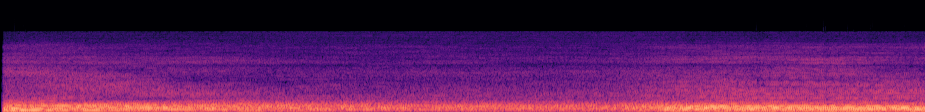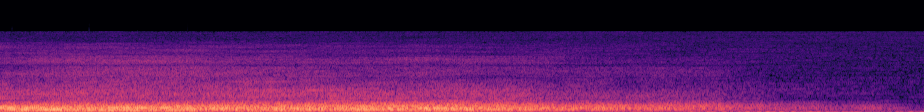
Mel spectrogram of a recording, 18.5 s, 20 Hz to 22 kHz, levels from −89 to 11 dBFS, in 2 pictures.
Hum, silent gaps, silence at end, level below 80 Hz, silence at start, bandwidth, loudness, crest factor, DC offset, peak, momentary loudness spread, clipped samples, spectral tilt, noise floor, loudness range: none; none; 0 s; -30 dBFS; 0 s; 6.4 kHz; -14 LUFS; 12 dB; under 0.1%; -2 dBFS; 12 LU; under 0.1%; -10 dB/octave; -37 dBFS; 10 LU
